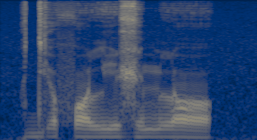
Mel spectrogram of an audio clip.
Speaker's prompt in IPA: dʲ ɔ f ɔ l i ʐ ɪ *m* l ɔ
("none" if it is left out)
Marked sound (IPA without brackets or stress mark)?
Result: m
